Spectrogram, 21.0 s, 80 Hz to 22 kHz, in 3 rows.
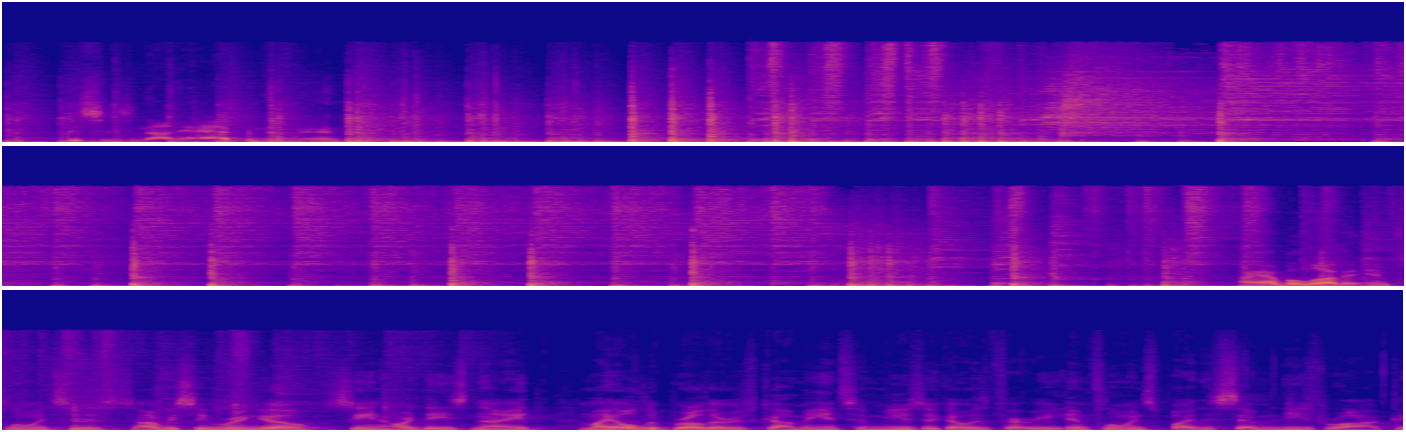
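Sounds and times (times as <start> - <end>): bass drum kicks: 0.0 - 16.4
cymbal crashes: 3.5 - 13.2.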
